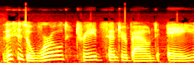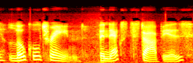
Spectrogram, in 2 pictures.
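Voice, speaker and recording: A woman's voice: on the low side, expressive, a little slow, pushed and bright, rough recording. A woman reading scripted transit announcements in a formal, phrase-by-phrase way. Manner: clear, formal, clipped phrase-by-phrase delivery. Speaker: train announcer. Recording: faint background noise, recorded aboard trains.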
